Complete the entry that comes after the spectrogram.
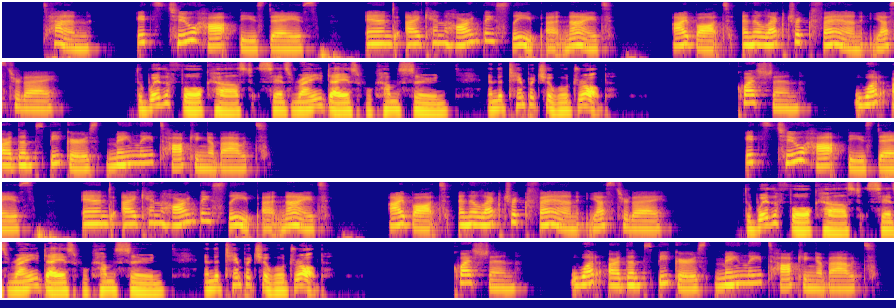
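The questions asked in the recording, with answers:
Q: What are the speakers mainly talking about?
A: The weather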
